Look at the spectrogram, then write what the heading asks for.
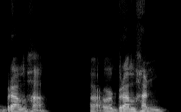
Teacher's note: the way that we pronounce it is that the m and the H sound gets reversed and that's simply a particular rule of pronunciation it's probably only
